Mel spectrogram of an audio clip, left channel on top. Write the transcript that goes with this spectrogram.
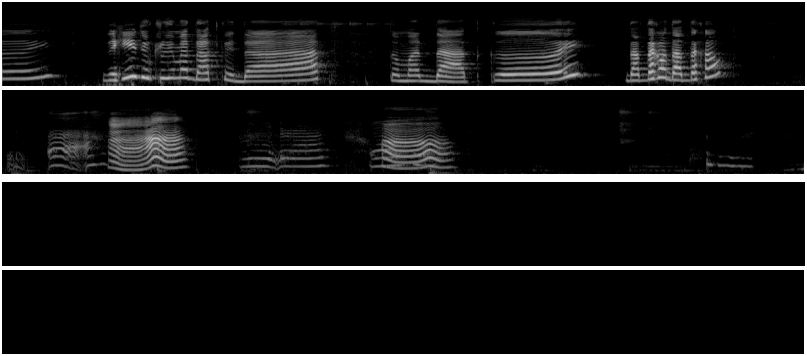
দেখি টুকটুকি মা দাঁত কই? দাঁত, তোমার দাঁত কই? দাঁত দেখাও, দাঁত দেখাও।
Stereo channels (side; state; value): right; silent; digital silence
